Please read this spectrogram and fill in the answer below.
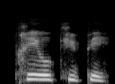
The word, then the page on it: preoccupe: frances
